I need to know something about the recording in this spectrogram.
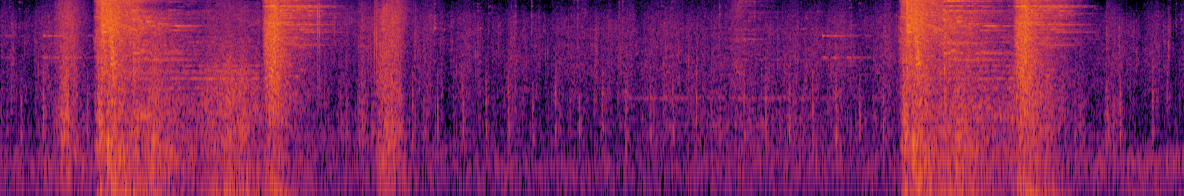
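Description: A magical burst whooshes and shimmers loudly.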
